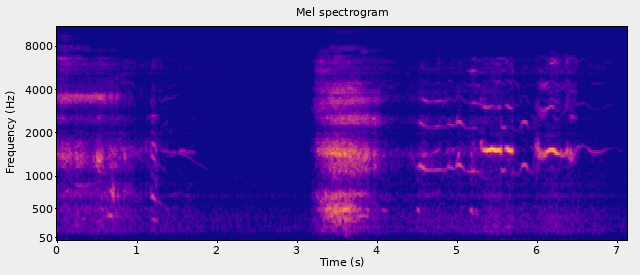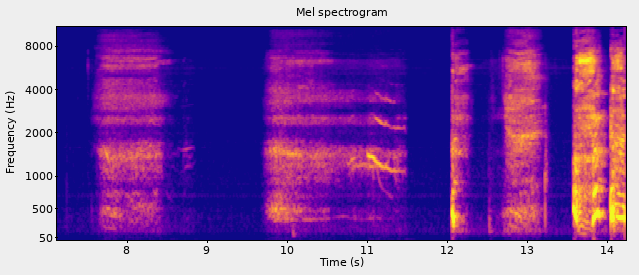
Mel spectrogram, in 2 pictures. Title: Breathing Troubles: Wheezing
